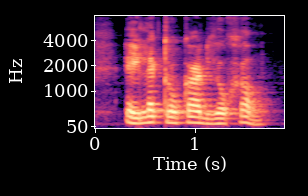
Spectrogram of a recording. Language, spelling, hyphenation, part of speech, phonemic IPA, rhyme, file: Dutch, elektrocardiogram, elek‧tro‧car‧dio‧gram, noun, /eːˌlɛk.troːˌkɑr.di.oːˈɣrɑm/, -ɑm, Nl-elektrocardiogram.ogg
- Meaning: electrocardiogram, ECG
